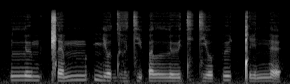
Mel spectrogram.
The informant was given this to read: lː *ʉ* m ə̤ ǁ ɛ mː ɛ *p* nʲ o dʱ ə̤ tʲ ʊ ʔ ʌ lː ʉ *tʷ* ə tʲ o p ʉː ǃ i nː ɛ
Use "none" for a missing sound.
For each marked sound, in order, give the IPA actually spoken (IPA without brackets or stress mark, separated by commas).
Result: ʉː, p, tʲ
